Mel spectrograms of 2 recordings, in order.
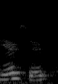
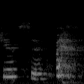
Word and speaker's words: Josef: Oh wait, you pronounced it Josef. Yeah. I Yeah. thought it was Joseph.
